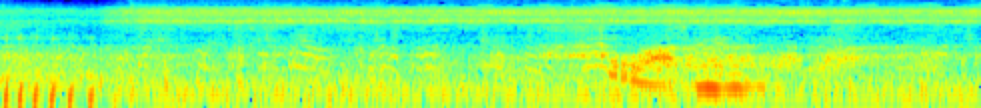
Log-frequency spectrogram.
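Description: A steady high-pitched chorus of insects. An engine running at idle cuts out about half a second in, and a brief faint call is heard about three seconds in.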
